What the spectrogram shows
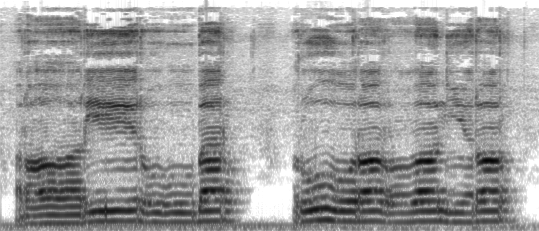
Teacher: makharijul hurufnya berada pada ujung lidah berikut gigi seri yang sejajar hampir mendekati makhraj atau tempat keluarnya huruf nun. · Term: huruf ro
